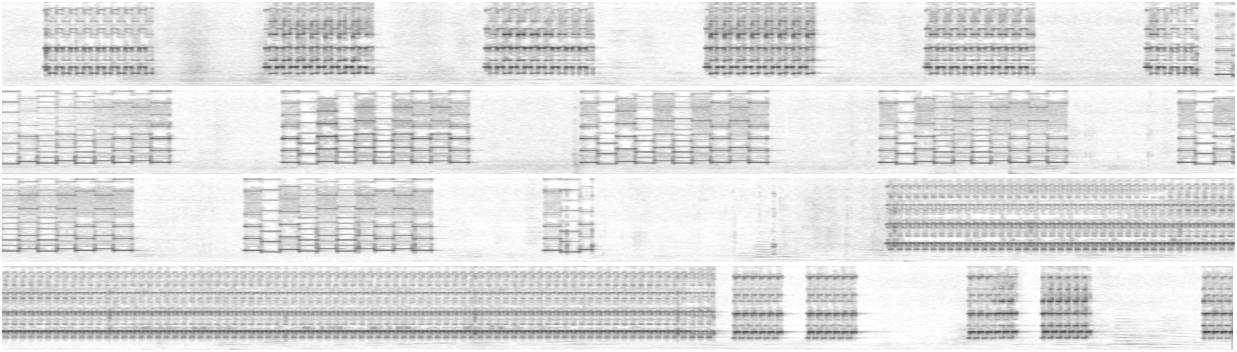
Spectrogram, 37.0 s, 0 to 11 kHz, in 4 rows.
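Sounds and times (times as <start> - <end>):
high beeping ringtone melody: 0.3 - 1.2, 2.0 - 2.8, 3.6 - 4.4, 5.3 - 6.2, 6.9 - 7.8, 8.6 - 10.6, 11.4 - 12.8, 13.6 - 15.1, 15.8 - 17.3, 18.1 - 19.5, 20.3 - 21.8, 22.6 - 23.0, 25.1 - 34.2, 35.0 - 36.0
trilling electronic phone ring: 0.3 - 1.2, 2.0 - 2.8, 3.6 - 4.4, 5.3 - 6.2, 6.9 - 7.8, 8.6 - 10.6, 11.4 - 12.8, 13.6 - 15.1, 15.8 - 17.3, 18.1 - 19.5, 20.3 - 21.8, 22.6 - 23.0, 25.1 - 34.2, 35.0 - 36.0.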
